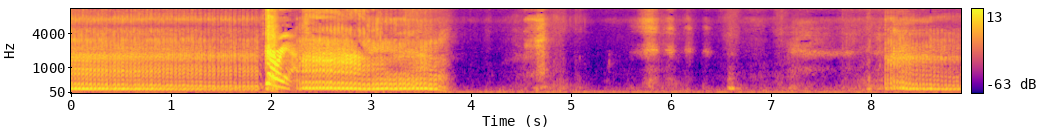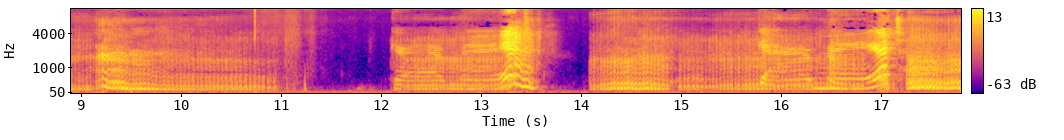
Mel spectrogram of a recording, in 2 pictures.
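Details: Gracie, a young Yorkshire Terrier, growls repeatedly during a play fight with a dog toy on a bed indoors. Several rough, drawn-out growling bursts are separated by quiet pauses, and a man's voice talking to her is mixed in.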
